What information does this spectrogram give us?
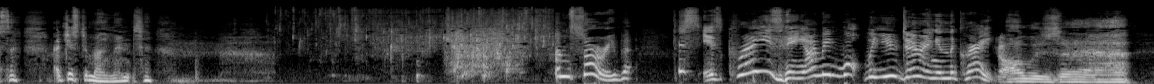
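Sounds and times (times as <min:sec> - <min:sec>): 
speech: 0:00.1 - 0:02.0, 0:05.7 - 0:11.4
tap water splashing and gurgling into a glass: 0:02.8 - 0:05.6.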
